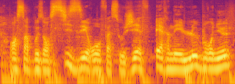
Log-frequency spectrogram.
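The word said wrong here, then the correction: Bourgneuf: Je le prononce bien Bourneuf. – Le Bourneuf Bourneuf, ça marche.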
